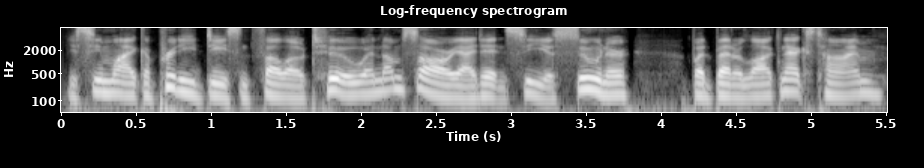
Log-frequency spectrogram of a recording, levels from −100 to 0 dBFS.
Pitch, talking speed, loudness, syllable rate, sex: 145 Hz, 230 wpm, -16 LUFS, 5.4 syllables/s, male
